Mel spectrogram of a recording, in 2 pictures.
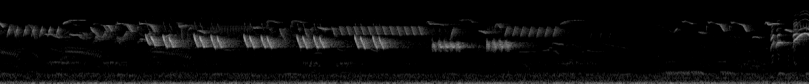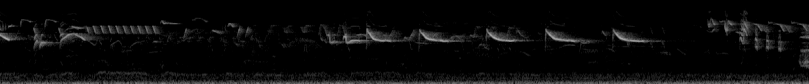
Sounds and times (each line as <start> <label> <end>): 0.0 pheasant 16.1
6.9 willow warbler 16.1
7.2 blue tit 16.1
15.2 red-legged partridge 16.1
15.5 crow 16.1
